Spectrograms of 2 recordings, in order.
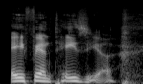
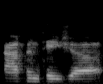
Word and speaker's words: aphantasia: a Fantasia or I've also heard a Fantasia that's another way to say it it's uh it's probably somewhere between a Fantasia and athentasia it's more like a tomato tomato in terms of the pronunciation on that but really it comes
